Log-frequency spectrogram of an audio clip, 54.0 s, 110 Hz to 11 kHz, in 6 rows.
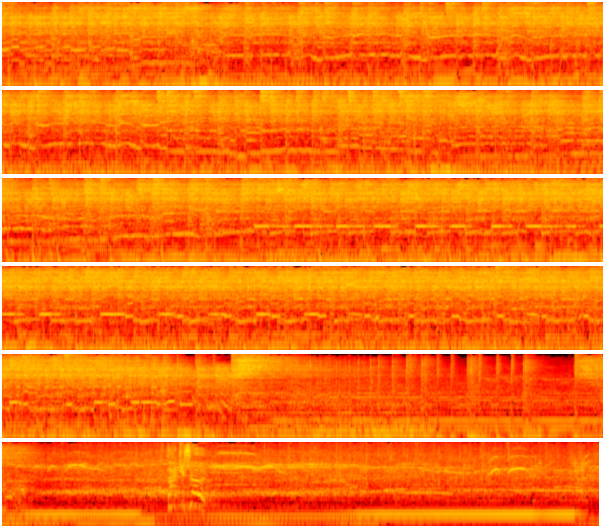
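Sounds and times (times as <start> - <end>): bass guitar: 0.0 - 54.0
distorted electric guitars: 0.0 - 54.0
drum kit: 0.0 - 54.0.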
